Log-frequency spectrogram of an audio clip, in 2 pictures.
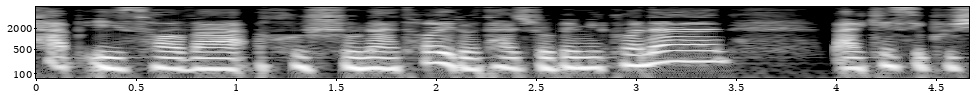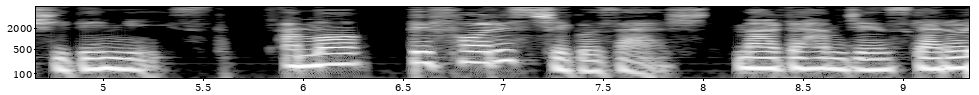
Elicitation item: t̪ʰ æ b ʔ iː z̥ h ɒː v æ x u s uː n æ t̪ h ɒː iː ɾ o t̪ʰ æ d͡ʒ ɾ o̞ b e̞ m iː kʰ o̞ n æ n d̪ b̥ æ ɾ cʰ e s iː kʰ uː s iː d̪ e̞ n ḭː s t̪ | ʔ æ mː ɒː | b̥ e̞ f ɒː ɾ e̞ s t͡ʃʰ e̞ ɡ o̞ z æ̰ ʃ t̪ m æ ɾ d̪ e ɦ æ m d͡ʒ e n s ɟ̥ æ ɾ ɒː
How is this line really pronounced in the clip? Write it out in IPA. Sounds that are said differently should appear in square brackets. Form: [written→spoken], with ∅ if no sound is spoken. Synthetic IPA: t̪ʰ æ b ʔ iː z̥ h ɒː v æ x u [s→ʃ] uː n æ t̪ h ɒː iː ɾ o t̪ʰ æ d͡ʒ ɾ o̞ b e̞ m iː kʰ o̞ n æ n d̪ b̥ æ ɾ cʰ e s iː [kʰ→pʰ] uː [s→ʃ] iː d̪ e̞ n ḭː s t̪ | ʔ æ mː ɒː | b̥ e̞ f ɒː ɾ e̞ s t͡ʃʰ e̞ ɡ o̞ z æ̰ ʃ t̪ m æ ɾ d̪ e ɦ æ m d͡ʒ e n s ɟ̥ æ ɾ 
